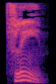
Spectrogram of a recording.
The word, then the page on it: fleam: British English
